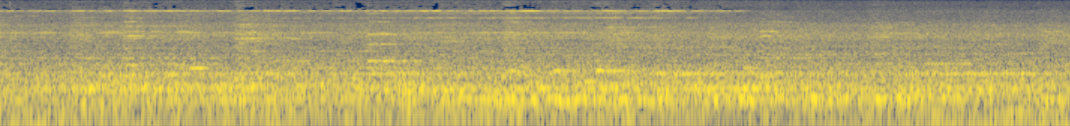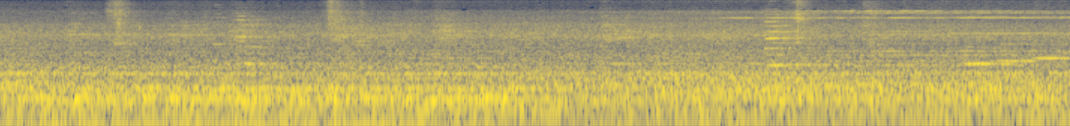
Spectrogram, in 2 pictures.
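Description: Steady mechanical hum and rumble heard from inside an enclosed Ferris wheel capsule as the wheel turns, with a few faint clicks in the second half.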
